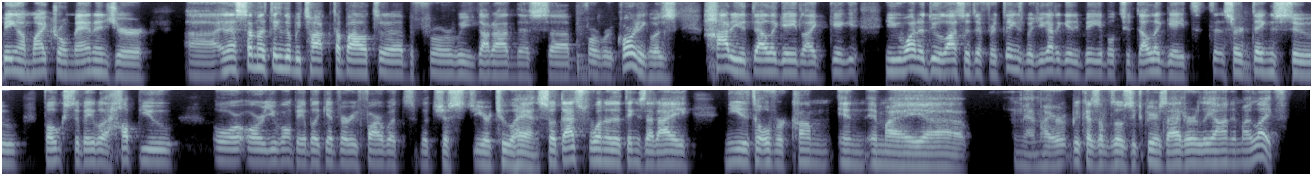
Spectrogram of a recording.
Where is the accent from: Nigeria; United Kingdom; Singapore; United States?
United States; Chicago, Illinois; born and raised in Chicago on the north side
